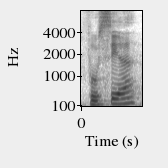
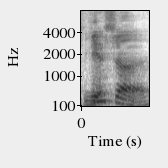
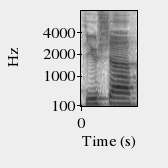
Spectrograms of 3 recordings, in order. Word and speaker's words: fuchsia: and um what did you say Fusia City Fusia it's fuchsia fuchsia the whatever it doesn't matter yes it does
